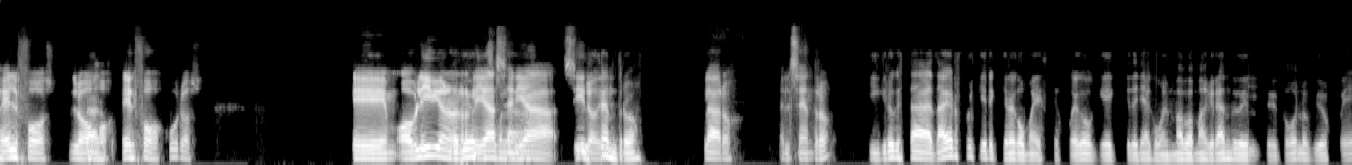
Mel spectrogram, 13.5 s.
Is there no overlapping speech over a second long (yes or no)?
no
